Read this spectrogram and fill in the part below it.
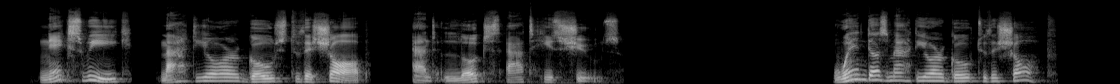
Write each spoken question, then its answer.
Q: When does Mahdiyar go to the shop?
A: Next week.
